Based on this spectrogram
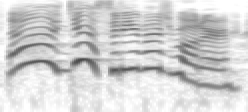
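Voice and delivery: high, loud mock cheer; triumphant shout. Real, not acted. Mocking friend's city answer with a loud high cheer. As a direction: crow it out like you won.

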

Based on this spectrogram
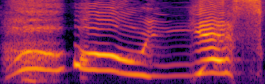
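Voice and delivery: very high, urgent little chicken; high-pitched storybook panic; excited cry. A narrator's reading. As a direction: cry it out in a squeal of alarm. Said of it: "cried Chicken Little".

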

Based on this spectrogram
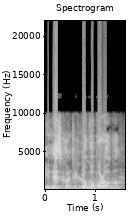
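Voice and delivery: high, baffled echo of the odd name; incredulous train man. Acted. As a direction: question it in mock disbelief, rising at the end. Baffled clerk repeats the name.

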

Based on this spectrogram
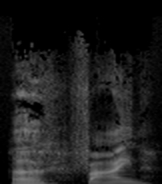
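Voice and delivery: loud groaning concession; fed-up and grudging; exasperated surrender. Acted. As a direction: give in with a loud huff. Boy gives in to toy.

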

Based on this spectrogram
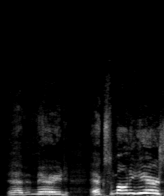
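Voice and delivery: lightly voiced proud husband bragging; a hint of a smug husband; proud man. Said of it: "says the proud man".

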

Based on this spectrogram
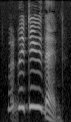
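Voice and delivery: high teasing jabs; a hint of gossipy friend. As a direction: needle her knowingly. Bev teasing on phone.

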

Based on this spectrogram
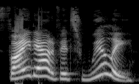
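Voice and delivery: loud, high urgent exclamation; urgent cry. A narrator's reading. Girl urging the boy with the flashlight, crying out. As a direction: cry it out, desperate to know. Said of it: "Maria cried".

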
